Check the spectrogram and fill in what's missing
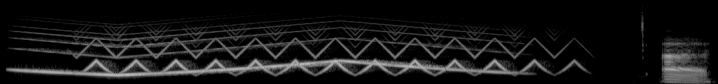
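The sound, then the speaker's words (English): Emergency vehicle sirens blare loudly downtown for about six seconds, one rapid warbling yelp layered over a slower rising and falling wail, before cutting off, followed by a brief click and a short burst of voice. “So before we sign up, let's paint a picture of where these three investigators, these characters are at right now as the sirens blare in downtown.”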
